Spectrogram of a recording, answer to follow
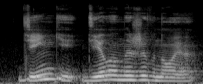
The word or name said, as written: деньги дело наживное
